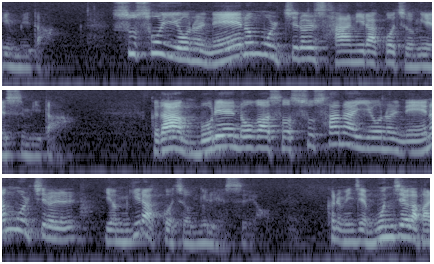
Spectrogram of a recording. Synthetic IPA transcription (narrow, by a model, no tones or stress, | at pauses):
imɲida | sʰusʰoionɯɭnenɯnmuɭt͡ɕ͈iɾɯɭsʰaɲiɾak͈ot͡ɕʌŋiɦes͈ɯmɲida̰ | kɯdaɯmːuɾe̞noɡasʰʌsʰusʰanaionɯɭnenɯnmuɭt͡ɕ͈iɾɯɭ | jʌmɡiɾak̚k͈ot͡ɕʌŋiɾɯɭɦe̞s͈ʌjo | kɯɾʌmind͡ʑe̞mund͡ʑe̞ɣapa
